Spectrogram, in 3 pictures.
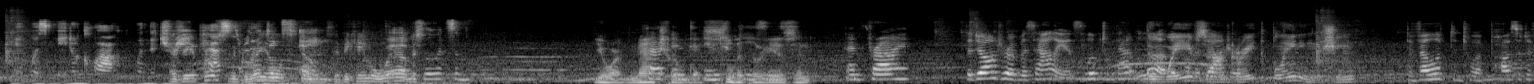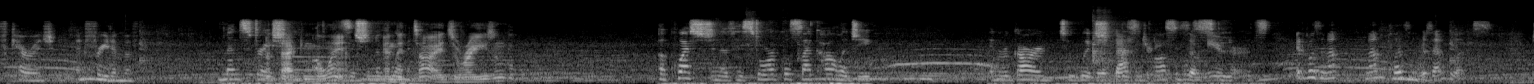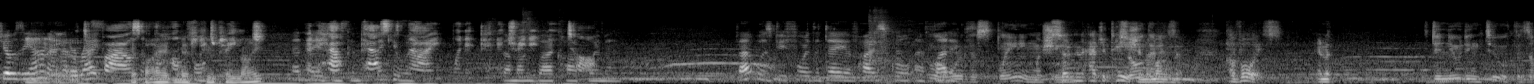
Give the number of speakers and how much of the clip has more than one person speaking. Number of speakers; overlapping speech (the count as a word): eight, about 34%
